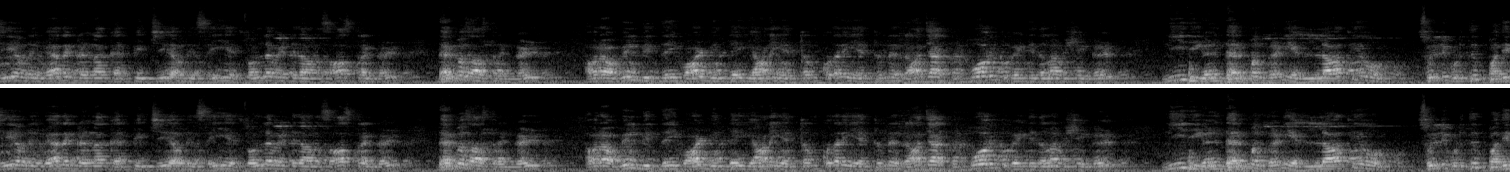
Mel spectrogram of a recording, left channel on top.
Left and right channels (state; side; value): normal; both; correlation 0.19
